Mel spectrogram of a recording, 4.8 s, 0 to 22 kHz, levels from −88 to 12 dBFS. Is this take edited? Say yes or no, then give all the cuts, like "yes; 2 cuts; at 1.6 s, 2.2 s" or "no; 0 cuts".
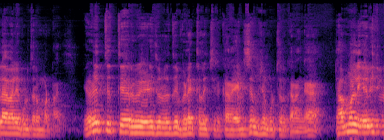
yes; 1 cut; at 0.9 s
